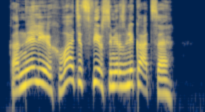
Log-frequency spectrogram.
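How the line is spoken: Mannish bark. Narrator (Russian): Совсем по-мужски рявкнула Фредди

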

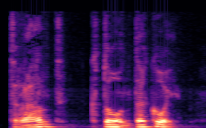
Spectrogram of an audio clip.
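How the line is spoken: Quiet phone conversation. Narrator (Russian): брат негромко разговаривал по телефону

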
